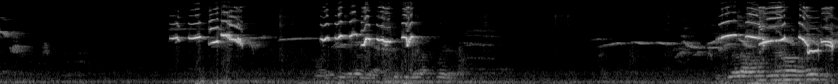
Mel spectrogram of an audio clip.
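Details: An oriental magpie-robin, not yet fed and singing vigorously, delivers short bursts of sharp whistles and chattering trills between quiet gaps. A long sliding whistle precedes a final, loud tumbling phrase.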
